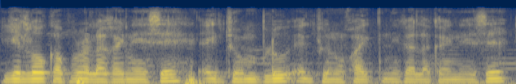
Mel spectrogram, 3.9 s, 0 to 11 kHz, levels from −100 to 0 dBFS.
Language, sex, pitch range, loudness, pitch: Nagamese, male, 105-120 Hz, -19 LUFS, 110 Hz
